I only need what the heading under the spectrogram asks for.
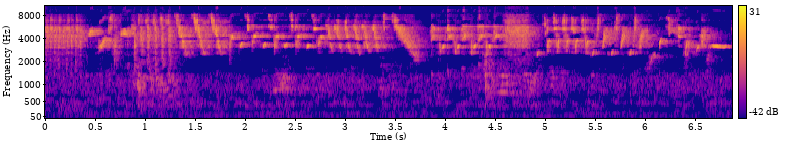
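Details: Outdoors in nature, a European goldfinch pours out a lively twittering song of rapid trills, buzzy chatters and quick upslurred whistles, with a low steady background hiss.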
